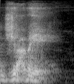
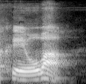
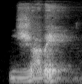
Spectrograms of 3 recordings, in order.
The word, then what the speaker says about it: Yahvé: aquí tenemos las cuatro letras sagradas y se pronuncia llave no se pronuncia Jehová queridos hermanos de la legión de María se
